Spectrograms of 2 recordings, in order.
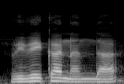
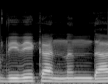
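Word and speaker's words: Vivekananda: तो दोस्तों यहाँ विवेकानंदा ही बोलेंगे, रामानंदा, विवेकानंदा, इस तरह से ही यहाँ पे प्रोनाउंस करेंगे क्योंकि ये इंग्लिश में इसी तरह से लिखा जाता है। लेकिन अगर आपको अच्छा लगे तो आप विवेकानंद भी बोल सकते हैं।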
